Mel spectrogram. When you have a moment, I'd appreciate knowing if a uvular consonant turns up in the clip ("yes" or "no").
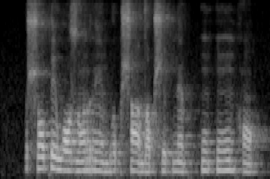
no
